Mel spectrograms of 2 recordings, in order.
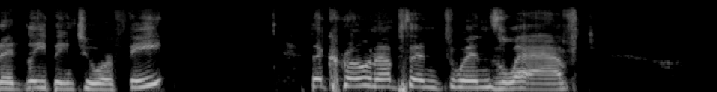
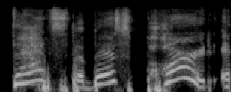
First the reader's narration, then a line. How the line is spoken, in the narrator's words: Emily exclaimed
